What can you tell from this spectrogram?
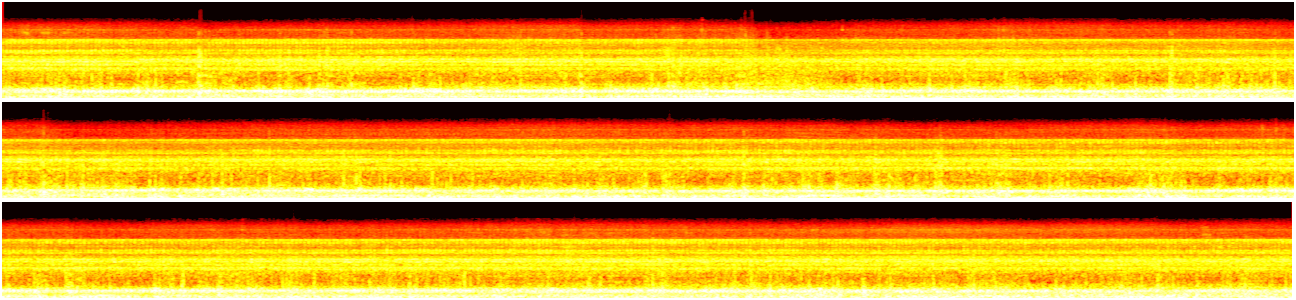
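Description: Motorcycle engine running steadily at cruising speed, heard from on board the bike, over a low rumble of wind and road noise.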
